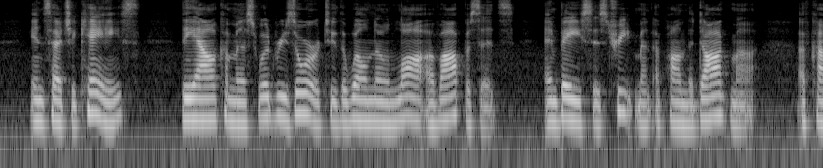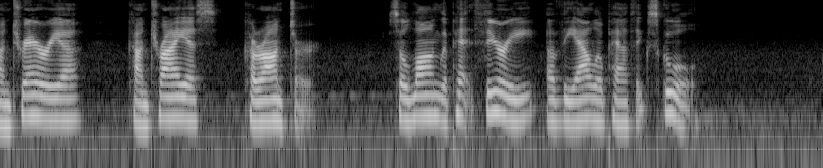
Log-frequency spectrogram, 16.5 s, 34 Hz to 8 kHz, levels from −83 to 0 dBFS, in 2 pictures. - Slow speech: Yes, slow, 130 wpm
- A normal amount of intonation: Yes, average, 3.0 semitones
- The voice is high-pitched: No, medium, 155 Hz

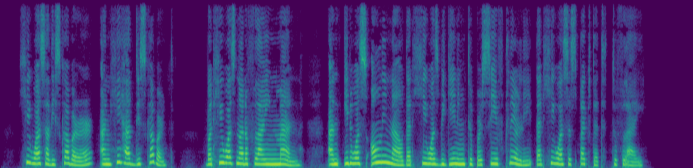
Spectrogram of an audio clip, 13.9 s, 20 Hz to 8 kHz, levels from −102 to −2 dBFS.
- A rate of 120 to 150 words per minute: Yes, average, 145 wpm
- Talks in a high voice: Yes, high, 235 Hz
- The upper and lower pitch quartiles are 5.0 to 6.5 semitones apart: No, average, 3.3 semitones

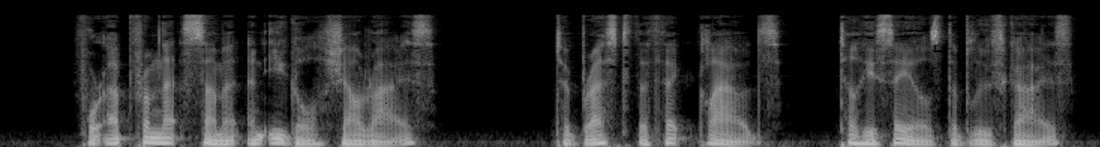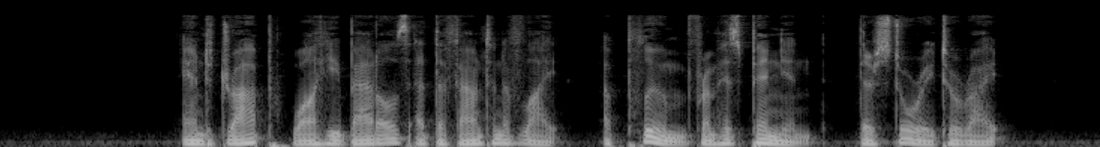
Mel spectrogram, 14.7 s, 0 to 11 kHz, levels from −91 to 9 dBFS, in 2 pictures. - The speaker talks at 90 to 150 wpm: No, average, 160 wpm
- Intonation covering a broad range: No, average, 4.4 semitones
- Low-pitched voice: Yes, very low, 80 Hz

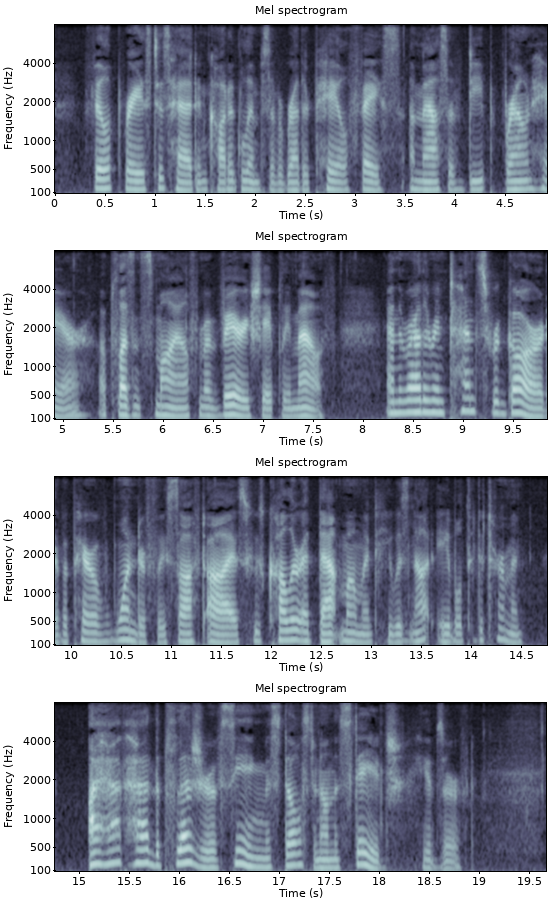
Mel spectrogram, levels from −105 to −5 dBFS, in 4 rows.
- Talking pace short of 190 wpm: No, average, 195 wpm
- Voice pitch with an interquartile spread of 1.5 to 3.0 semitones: No, average, 3.4 semitones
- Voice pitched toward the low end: No, medium, 150 Hz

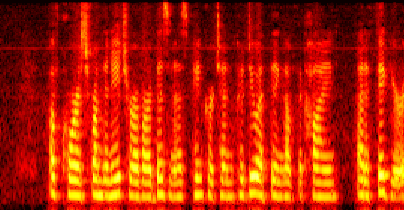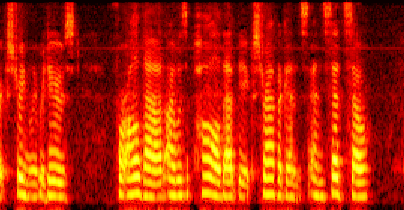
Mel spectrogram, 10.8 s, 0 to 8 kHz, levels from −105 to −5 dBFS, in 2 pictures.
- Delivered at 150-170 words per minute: No, average, 185 wpm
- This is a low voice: No, high, 215 Hz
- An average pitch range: No, narrow, 2.3 semitones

